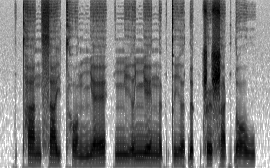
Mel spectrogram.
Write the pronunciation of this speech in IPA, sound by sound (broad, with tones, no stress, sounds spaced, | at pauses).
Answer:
t̪ʰ a˧ n s a˧ j t̪ʰ ɔ˨˩ n ɲ ɛ˧˥ | ɲ i˨˩˦ ə̯ ɲ e˧ n ə˨˩ k̚ t̪ i˨˩ ə̯ ɗ ə˦˥ k̚ ʂ ɨ˧ ʂ a˨˩ k̚ ɗ ɔ˨˩ w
